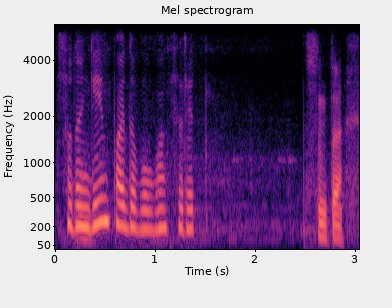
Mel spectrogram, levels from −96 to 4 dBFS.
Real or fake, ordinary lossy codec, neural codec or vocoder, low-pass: fake; Opus, 32 kbps; vocoder, 44.1 kHz, 128 mel bands every 512 samples, BigVGAN v2; 5.4 kHz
